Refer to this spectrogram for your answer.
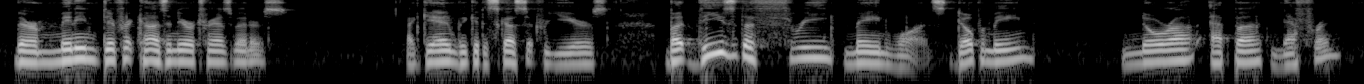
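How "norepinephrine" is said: norepinephrine said slowly and carefully, syllable by syllable. Speaker lists the three main neurotransmitters, saying this one slowly. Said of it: "always have to say it slow".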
